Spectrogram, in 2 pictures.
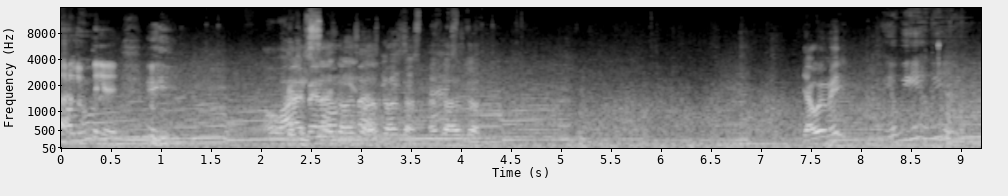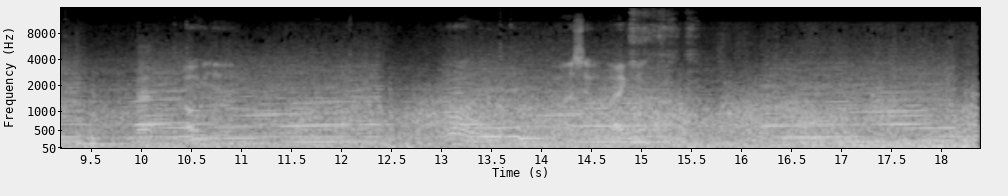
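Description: A car engine revs and shifts through gears.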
